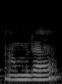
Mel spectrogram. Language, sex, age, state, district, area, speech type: Bengali, female, 60+, West Bengal, Darjeeling, rural, spontaneous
